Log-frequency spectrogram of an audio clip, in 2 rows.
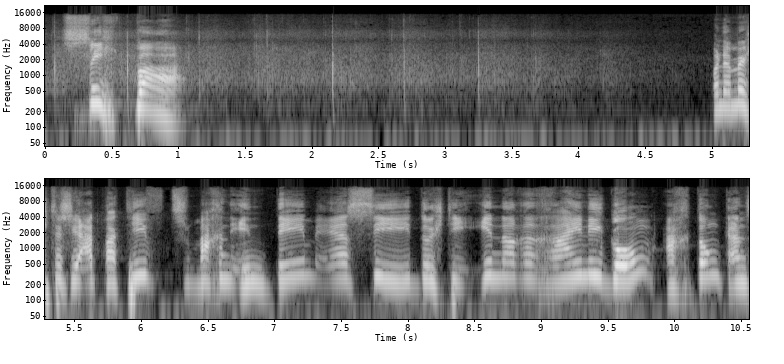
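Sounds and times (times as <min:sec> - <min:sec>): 
crowd applauding: 0:00.0 - 0:04.6
sharp loud claps: 0:00.0 - 0:04.6
speech: 0:00.2 - 0:01.1, 0:05.0 - 0:10.5.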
